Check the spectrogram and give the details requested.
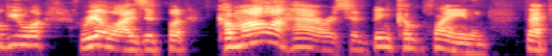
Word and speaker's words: Kamala: I don't know if you realize it, but Kamala Harris has been complaining that people have been mispronouncing her name, and it's racist, she says. Not my words. These are her words. She says, my name is Kamala.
